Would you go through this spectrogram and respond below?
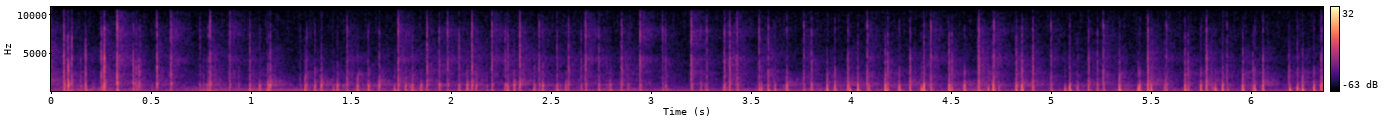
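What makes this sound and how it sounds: Long acrylic nails tap and scratch the back and edges of a small, solid pink plastic protective case with a kickstand on a Nintendo Switch Lite. The result is a dense run of quick, dry clicks and scrapes over a low hum. Each tap stops almost at once, with a mid-range knock around 800 Hz.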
